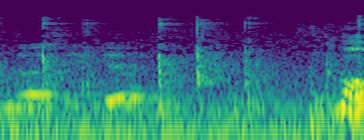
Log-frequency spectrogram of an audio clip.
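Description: Table tennis rally: the ball clicking off the paddles and the JOOLA table in a quick run of sharp hits.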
